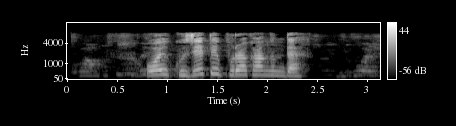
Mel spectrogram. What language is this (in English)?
Mari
